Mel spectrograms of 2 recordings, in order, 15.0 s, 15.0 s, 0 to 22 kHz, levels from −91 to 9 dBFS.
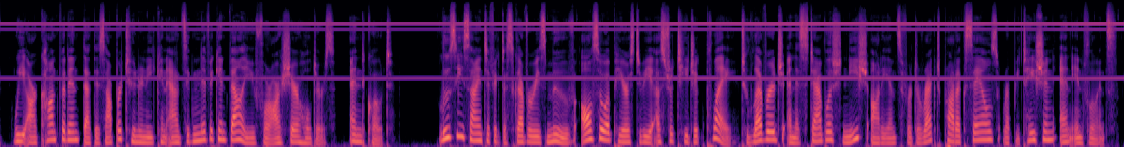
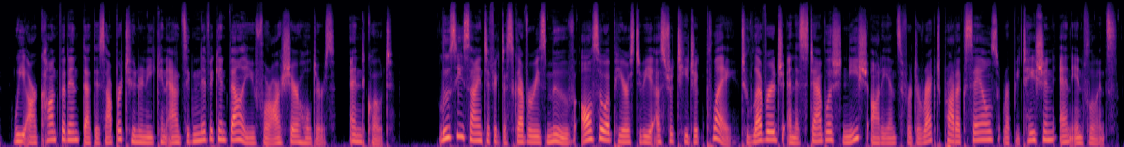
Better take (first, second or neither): second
